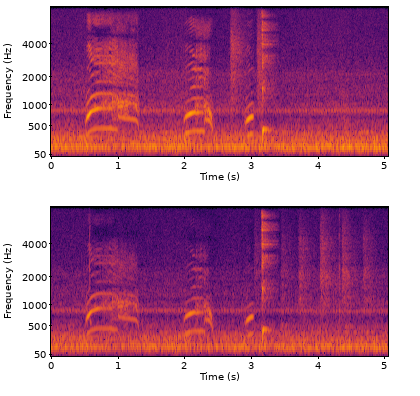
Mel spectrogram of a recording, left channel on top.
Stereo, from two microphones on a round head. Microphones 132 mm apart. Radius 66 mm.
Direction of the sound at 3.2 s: 30° right (ahead or behind).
